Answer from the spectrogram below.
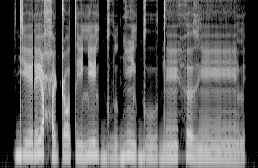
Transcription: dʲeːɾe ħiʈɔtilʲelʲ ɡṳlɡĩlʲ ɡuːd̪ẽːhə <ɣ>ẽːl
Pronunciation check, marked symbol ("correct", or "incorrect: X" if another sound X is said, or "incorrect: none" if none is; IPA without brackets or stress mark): correct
